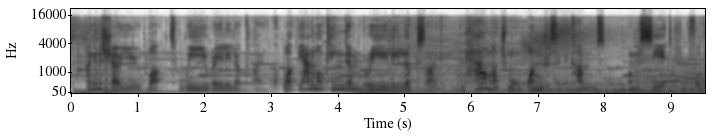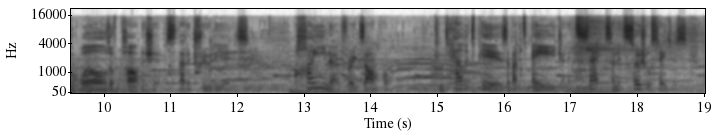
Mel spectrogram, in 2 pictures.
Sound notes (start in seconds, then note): 7.7 animal noises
